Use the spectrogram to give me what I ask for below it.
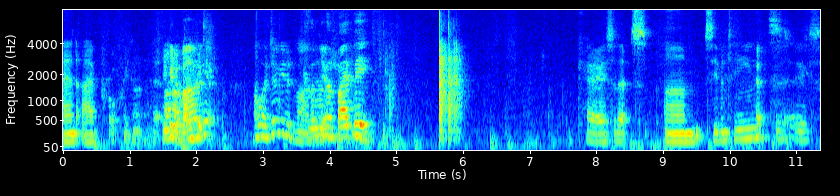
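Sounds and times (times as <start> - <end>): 
speech: 0.0 - 4.9, 7.8 - 11.3
dice rolling on a table: 5.6 - 6.1.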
